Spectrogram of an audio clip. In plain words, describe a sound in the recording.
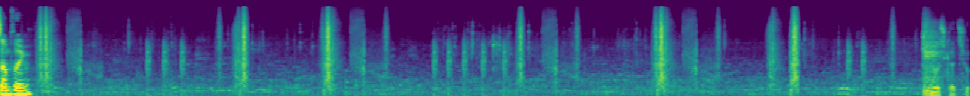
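Playing cards snap down onto a table, one after another.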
